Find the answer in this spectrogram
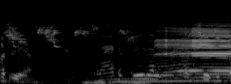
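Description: A cow mooing: one long call starting about one and a half seconds in, after a few faint sounds.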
